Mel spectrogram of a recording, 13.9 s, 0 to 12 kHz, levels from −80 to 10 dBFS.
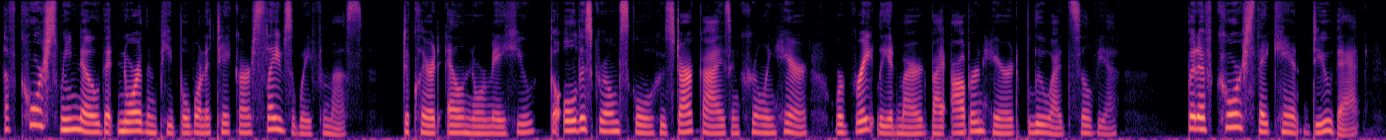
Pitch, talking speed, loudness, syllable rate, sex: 200 Hz, 195 wpm, -19 LUFS, 5.5 syllables/s, female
